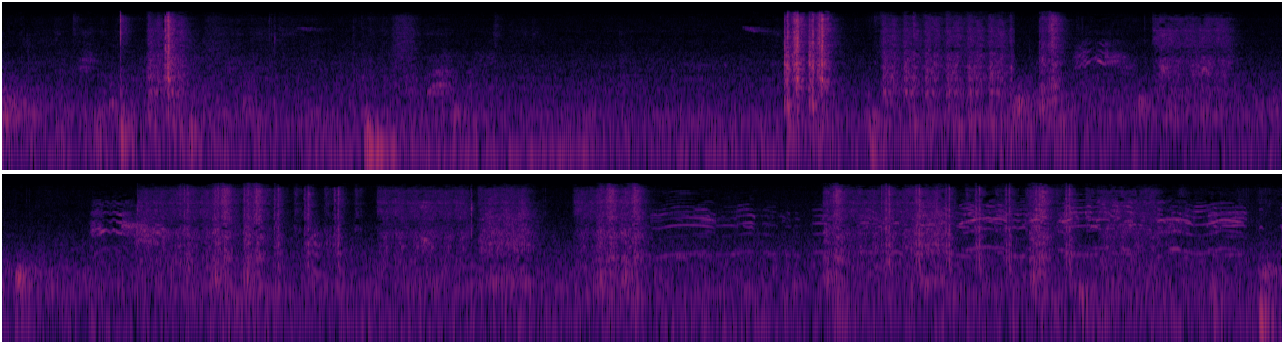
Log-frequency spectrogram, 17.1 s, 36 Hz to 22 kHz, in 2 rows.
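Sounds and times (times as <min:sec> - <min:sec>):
loud harsh burst: 0:11.0 - 0:12.9.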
